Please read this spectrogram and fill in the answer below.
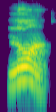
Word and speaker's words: loin: So oin is o. Okay. Oin is o. If in is a, then oin is o. Okay. Now you pronounce the first word. Loa. Loin.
